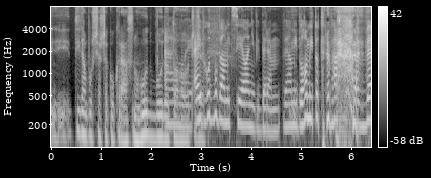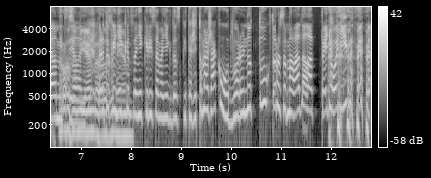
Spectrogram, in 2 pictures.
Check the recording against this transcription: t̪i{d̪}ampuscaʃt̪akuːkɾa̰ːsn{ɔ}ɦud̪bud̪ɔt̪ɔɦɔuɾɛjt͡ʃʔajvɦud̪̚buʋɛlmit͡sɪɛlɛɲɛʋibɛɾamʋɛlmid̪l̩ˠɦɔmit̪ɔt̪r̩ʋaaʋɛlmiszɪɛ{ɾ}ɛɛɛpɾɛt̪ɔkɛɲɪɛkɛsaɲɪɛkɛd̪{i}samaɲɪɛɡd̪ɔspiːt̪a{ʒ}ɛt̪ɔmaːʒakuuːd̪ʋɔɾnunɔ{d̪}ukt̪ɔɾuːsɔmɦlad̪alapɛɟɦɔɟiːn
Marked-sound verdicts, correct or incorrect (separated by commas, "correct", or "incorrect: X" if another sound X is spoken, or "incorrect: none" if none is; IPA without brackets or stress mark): incorrect: t̪, incorrect: u, incorrect: l, correct, correct, incorrect: t̪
